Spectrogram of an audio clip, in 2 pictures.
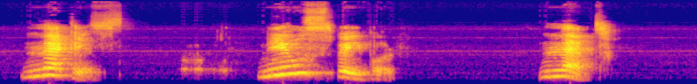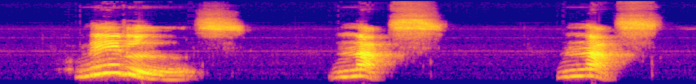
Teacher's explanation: Take the tip of your tongue, make it touch with the teeth ridge, and see that the oral cavity is blocked. The soft palate is lowered, so the air goes through the nose. · The air coming out from the lungs has to pass through the nose, and hence the soft palate is lowered. In order to block the oral cavity for the pronunciation of N, you could find the tip of the tongue making a contact with the teeth ridge. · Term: nasal, nasal sound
